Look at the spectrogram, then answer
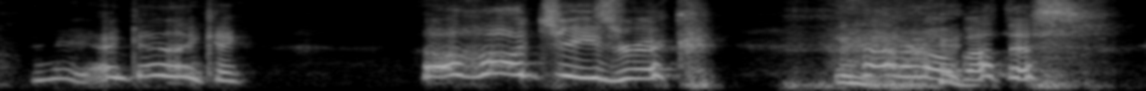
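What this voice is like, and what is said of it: Morty cartoon character voice. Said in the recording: “do a really good impression of either Rick or Morty ... Very nice.”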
